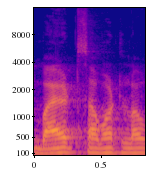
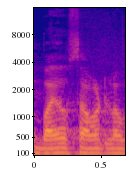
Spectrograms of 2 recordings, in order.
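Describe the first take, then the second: First: The t at the end of Biot is pronounced. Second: The t at the end of Biot is silent. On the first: The speaker calls it wrong. "बायोट मत बोल देना" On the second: The speaker calls it right. "टी silent रहता है"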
